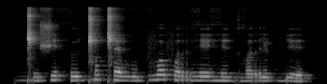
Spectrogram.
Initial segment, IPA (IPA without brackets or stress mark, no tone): ɡ͡ǁ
